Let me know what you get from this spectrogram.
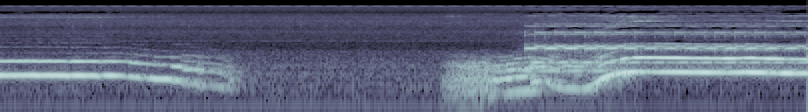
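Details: Pembroke Welsh Corgi named Nacho howling at a ringing phone: a long held howl slides downward and fades, then after a short silence a second howl swoops up and holds steady while electronic telephone ring tones sound alongside.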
